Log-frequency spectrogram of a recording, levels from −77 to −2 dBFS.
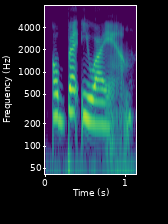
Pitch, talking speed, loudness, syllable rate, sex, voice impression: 230 Hz, 260 wpm, -18 LUFS, 5.2 syllables/s, female, feminine, adult-like, tensed, powerful, slightly bright, slightly soft, clear, slightly intellectual, friendly, lively, slightly sharp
